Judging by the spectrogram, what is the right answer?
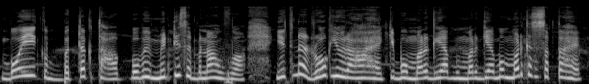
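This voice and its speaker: A woman's voice: high-pitched, normal speed, lightly acted. Woman doing a grumpy curt young man. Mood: irritated. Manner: curt, muttered. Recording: faint background music.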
